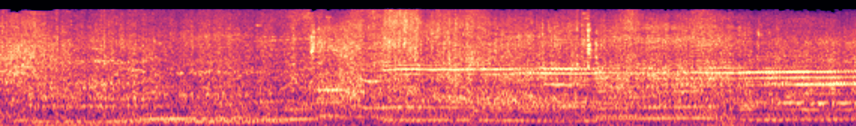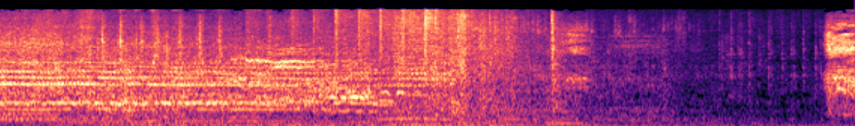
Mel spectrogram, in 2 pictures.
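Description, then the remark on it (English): A Ford GT race car engine roars loudly, revving with rising and falling pitch as tires squeal, the sustained howl easing off near the end. “That's the Ford GT.”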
